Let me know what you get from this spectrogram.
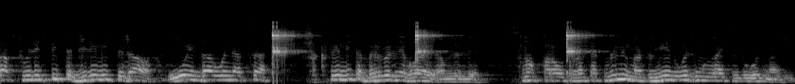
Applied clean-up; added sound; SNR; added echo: none; Glass; 0 dB; reverberation time 0.4 s.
